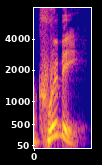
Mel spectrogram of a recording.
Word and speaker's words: Quibi: Quibi, yes. – Quibi, not Quibi, but Quibi. Like, don't yes. – quibble, it's pronounced Quibi. Okay. – Yeah, like quick bites. – That's right, quick bites, Quibi.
